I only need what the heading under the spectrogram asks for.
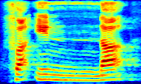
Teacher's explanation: نون کے اوپر شد غنہ کریں گے ایک الف کی مقدار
